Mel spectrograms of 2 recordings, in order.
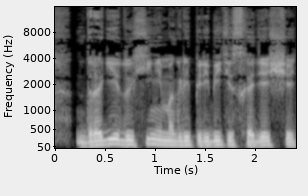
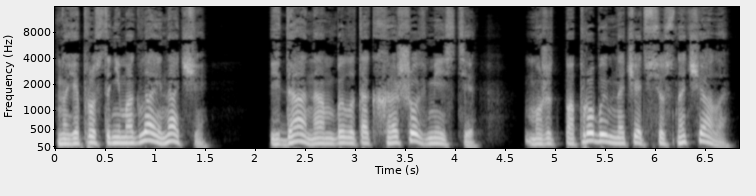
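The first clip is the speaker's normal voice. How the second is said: higher, hopeful woman's voice; 6 semitones higher than usual. A narrator's reading. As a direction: reach out, hoping he gives in. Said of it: "с надеждой спросила Нина".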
